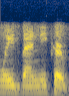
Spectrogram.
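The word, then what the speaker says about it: Wayde van Niekerk: Wade Van Niekerk.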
